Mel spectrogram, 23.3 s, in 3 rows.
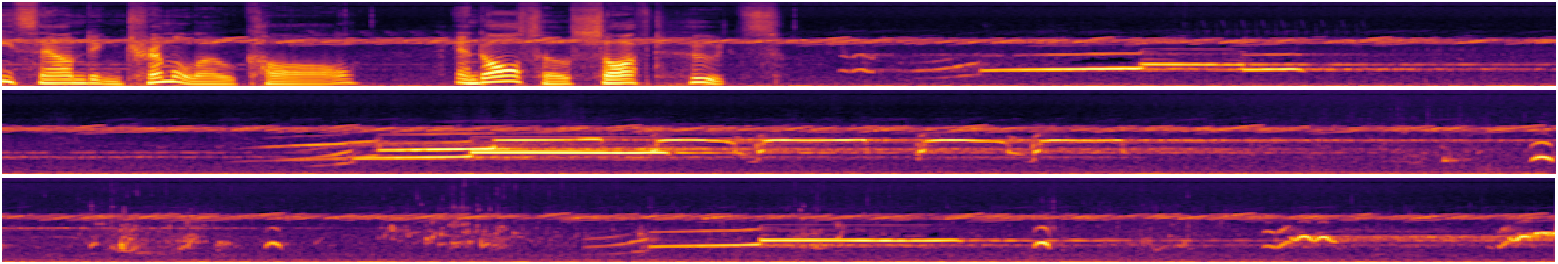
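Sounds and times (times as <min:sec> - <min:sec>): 
common loon calling: 0:00.9 - 0:07.6, 0:09.0 - 0:23.2.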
